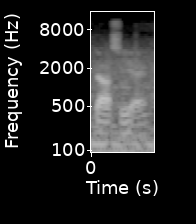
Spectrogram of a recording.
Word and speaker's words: dossier: Yes, that's how you pronounce that, as dossier.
